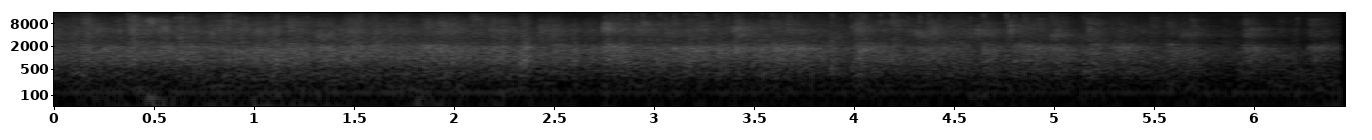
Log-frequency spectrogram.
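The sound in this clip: Church audience applauds to welcome a guest speaker from Chosen People Ministries, a soft, steady wash of clapping that holds evenly and eases slightly toward the end, with a faint low hum beneath.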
